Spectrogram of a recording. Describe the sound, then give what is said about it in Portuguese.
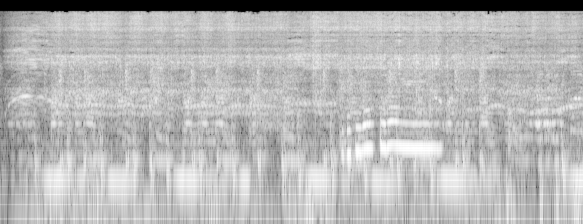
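A fabric shaver removes pills from winter clothing such as coats and sweaters with a steady, continuous electric buzz that holds for the whole stretch, with soft melodic music playing underneath. “é tirar borbotos. Sabem? Aquelas bolinhas que ficam na, na roupa tipo de inverno, nos casacos, camisolas e etc.”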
